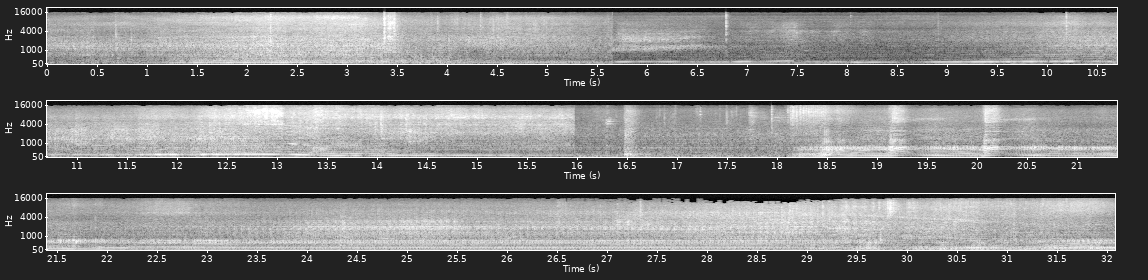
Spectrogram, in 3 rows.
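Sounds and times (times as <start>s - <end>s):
rally car engine under throttle: 6.5s - 16.1s, 17.1s - 32.0s
engine revving: 6.6s - 16.0s, 18.1s - 32.0s.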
